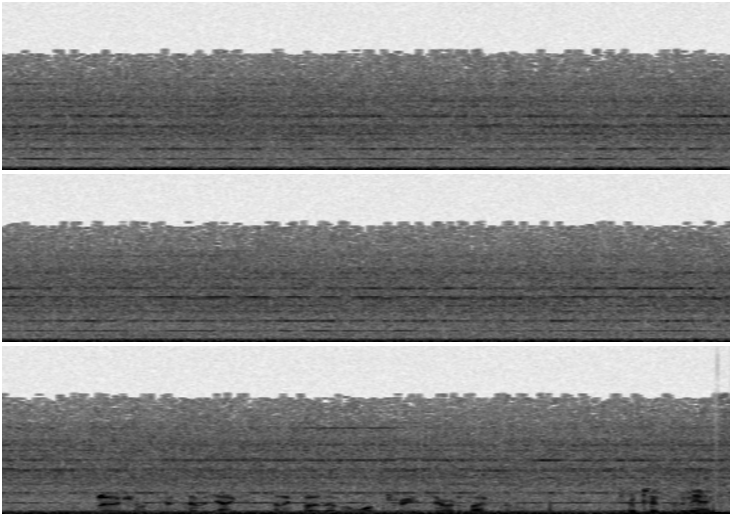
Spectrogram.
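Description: Steady, droning whine of the Beech Premier's jet engines in the Eurofly flight game, constant and unbroken throughout, with faint chirping tones near the end and a brief bump at the very close.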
